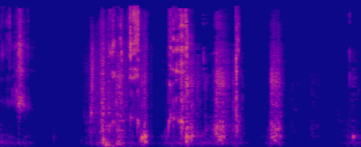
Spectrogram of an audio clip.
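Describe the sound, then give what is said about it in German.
Loud, crackly crunching of barbecue potato chips from a bag being chewed, coming in several bursts with short pauses between, no voices. “Ich habe ja noch so eine Tüte Barbecue-Chips liegen.”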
